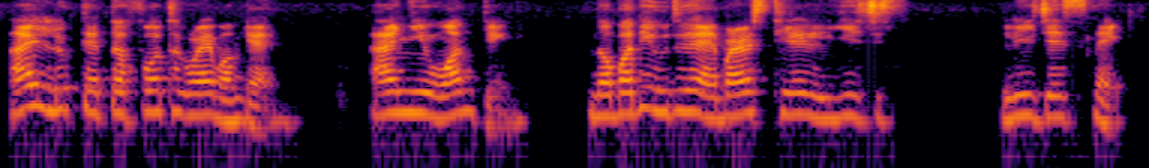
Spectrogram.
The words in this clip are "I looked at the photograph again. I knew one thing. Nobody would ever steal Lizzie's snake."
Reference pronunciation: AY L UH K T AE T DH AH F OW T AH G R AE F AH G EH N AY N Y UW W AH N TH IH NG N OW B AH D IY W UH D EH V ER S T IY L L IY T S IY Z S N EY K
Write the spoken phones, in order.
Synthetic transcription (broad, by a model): AY L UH K T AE T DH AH F OW T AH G R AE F AH G EH N AY N Y UW W AH N T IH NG N OW B AH D IY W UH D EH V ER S T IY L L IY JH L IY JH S N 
